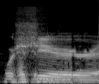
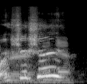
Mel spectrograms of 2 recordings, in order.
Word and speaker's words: Worcestershire: well, it tastes like all the shit that you put into it, like Uh, Worcestershire and whatever. Worcestershire? Yeah, Worcestershire.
